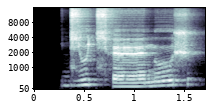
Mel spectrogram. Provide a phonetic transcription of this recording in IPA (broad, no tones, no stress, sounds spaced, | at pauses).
d͡ʑ ɯ t͡ɕʰ ɛː n ʊː ʃ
